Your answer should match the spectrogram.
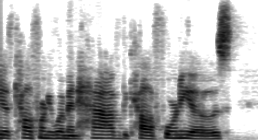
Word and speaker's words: Californios: Except that what about the women who are Californios? How did you say that in the book? Those Californios.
